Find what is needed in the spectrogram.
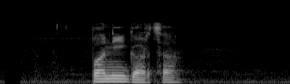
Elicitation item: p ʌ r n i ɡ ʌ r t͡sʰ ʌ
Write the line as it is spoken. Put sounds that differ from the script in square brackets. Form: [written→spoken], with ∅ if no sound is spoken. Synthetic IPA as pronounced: p ʌ [r→∅] n i ɡ ʌ r t͡sʰ ʌ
